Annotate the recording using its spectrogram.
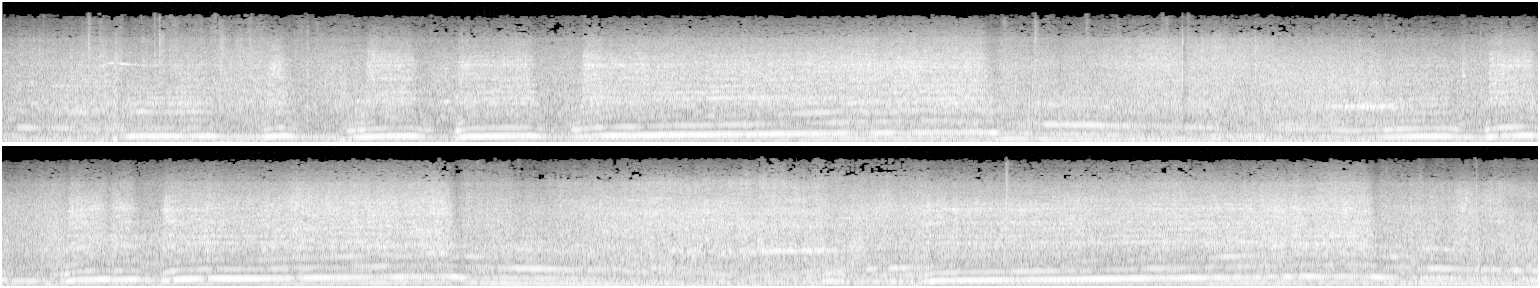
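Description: On-board sound of an enduro race car's engine at racing speed, heard inside the stripped-out cabin. The pitch climbs steadily along the straights and drops off into the turns, several times over, with short choppy dips in pitch a few seconds in and again about halfway.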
